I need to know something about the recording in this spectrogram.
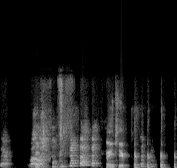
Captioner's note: laughing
